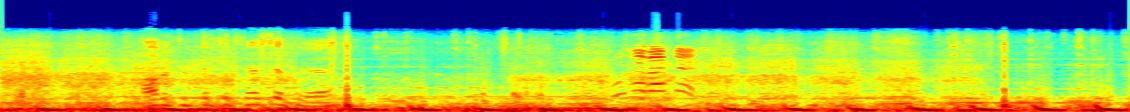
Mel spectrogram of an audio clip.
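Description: Car stereo playing electronic dance music with a pounding bass beat about twice a second, heard inside the cabin over the car's engine and road noise at highway speed. Brief voices cut in a few times.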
